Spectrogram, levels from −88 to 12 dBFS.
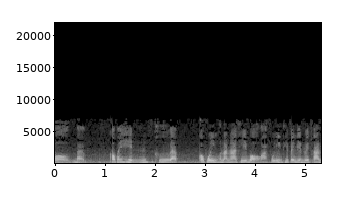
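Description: Heavy lossy coding, likely AAC compression at a low bitrate, runs through the whole clip. With too few bits to spend, the encoder dropped everything above about 7.1 kHz and coarsely quantised what remained, a degree of damage that fits an AAC-LC stream of around 24 kbps. The speech therefore sounds dull and muffled, sibilants lose their crispness and turn fizzy, and sustained vowels carry a plainly audible warbling, smeared texture from start to finish.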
